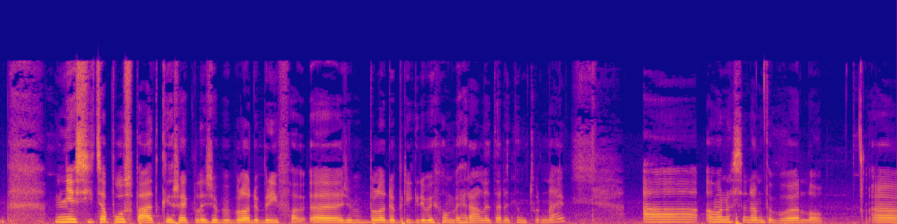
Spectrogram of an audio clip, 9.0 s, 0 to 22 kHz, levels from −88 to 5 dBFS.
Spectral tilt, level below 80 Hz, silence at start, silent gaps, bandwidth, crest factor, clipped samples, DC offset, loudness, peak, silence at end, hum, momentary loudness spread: -4 dB/octave; -40 dBFS; 0 s; none; 17 kHz; 16 dB; under 0.1%; under 0.1%; -17 LUFS; 0 dBFS; 0 s; none; 13 LU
